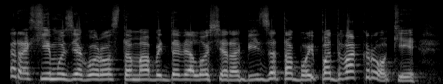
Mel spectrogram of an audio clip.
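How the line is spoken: Said while laughing. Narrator (Belarusian): не перастаючы смяяцца, сказаў Сілка хрупчык

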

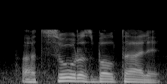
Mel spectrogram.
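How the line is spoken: Irritated question. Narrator (Russian): спросил раздраженно учитель

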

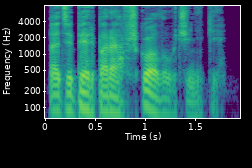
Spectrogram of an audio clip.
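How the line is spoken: Spoken after quiet cough. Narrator (Russian): Директор кашлянул тихо и произнес

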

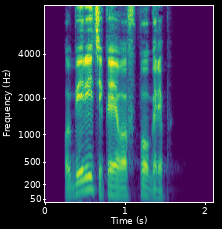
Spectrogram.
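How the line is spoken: Stern command. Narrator (Russian): строго приказал он ребятишкам

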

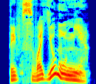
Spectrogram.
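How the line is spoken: Hushed hiss. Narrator (Russian): прошипел воин, уверившись, что их не услышат

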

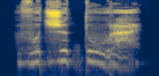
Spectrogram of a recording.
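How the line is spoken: Whisper. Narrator (Russian): прошептала

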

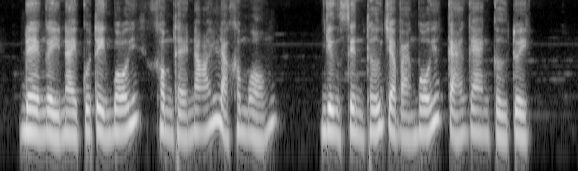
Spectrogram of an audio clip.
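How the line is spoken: Surprised, laughing loudly. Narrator (Vietnamese): Dương Khai lộ ra kinh ngạc, nghiêng đầu nghĩ rồi cười to

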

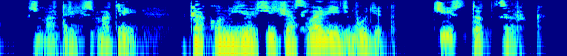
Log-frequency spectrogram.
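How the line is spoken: Quiet old woman. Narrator (Russian): Сутулая бабка негромко сказала

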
